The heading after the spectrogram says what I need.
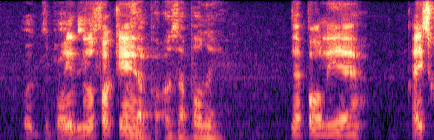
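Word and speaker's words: zeppole: Yeah, I think I was like 8 years old when I found that I was like mispronouncing Zeppelese wrong. Like I used to say Zeppos. What, the Little fucking Zeppoli.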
